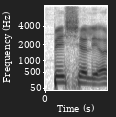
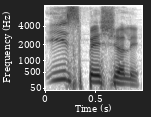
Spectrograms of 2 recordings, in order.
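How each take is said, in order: First: The word starts directly with the s sound. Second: The word starts with an extra e vowel. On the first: "ઘણા બોલતા હોય ને સ્પેશિયલી" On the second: "ઘણા છે એમ બોલતા હોય કે ઈ સ્પેશિયલી"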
